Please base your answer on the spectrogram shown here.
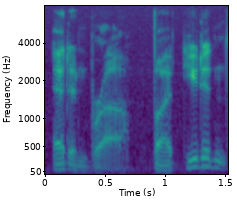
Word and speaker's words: Edinburgh: So Deirdre here in San Diego, thanks for straightening me out on my pronunciation of one of the most important cities in the world. It's also not Edinburgh, it's Edinburgh.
